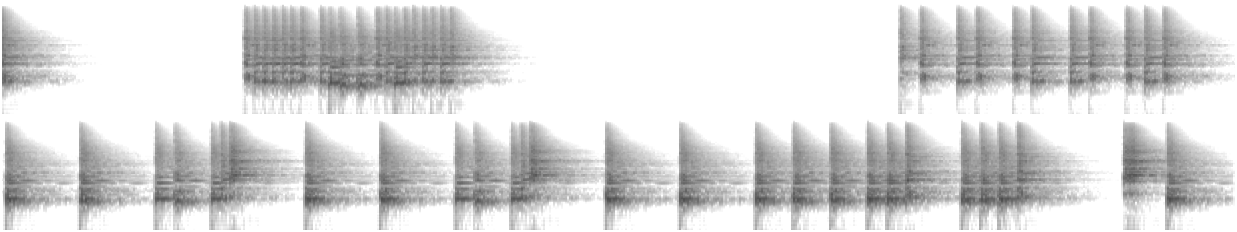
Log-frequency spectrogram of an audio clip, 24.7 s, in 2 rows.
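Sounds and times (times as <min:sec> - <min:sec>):
tenor drums: 0:00.0 - 0:00.6, 0:02.5 - 0:04.9, 0:09.0 - 0:24.6.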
